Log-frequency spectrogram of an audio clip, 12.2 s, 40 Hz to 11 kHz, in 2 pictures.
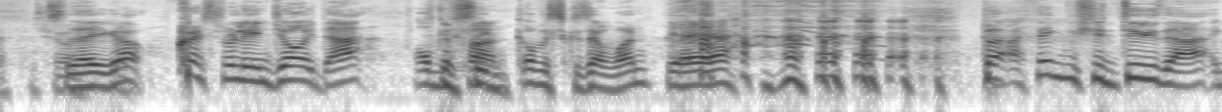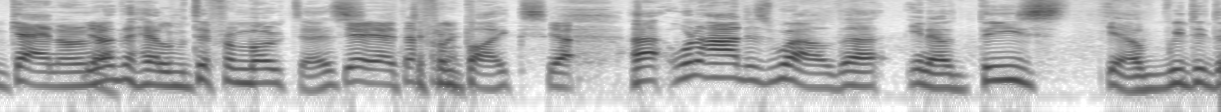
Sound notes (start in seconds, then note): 3.3 laughing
